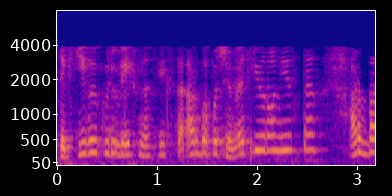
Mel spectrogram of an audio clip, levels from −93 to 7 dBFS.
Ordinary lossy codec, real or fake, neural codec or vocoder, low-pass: AAC, 16 kbps; fake; codec, 16 kHz, 4 kbps, FunCodec, trained on LibriTTS, 50 frames a second; 7.2 kHz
